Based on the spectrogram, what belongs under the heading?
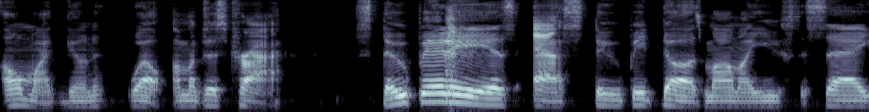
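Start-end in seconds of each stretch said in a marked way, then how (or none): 2.6-6.5 very slow, loud Southern country drawl. Speaker tries to pull out a country accent for listeners: country accent. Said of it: "into my country accent".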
